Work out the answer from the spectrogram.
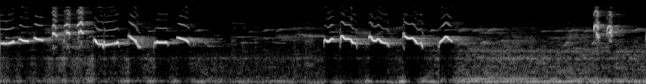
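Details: Oriental magpie-robin in forceful 'tembakan' song, beak wide open: two rapid strings of clear, slurred whistles, about six to eight notes each, followed by quieter low rumbling and a short final chirp.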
